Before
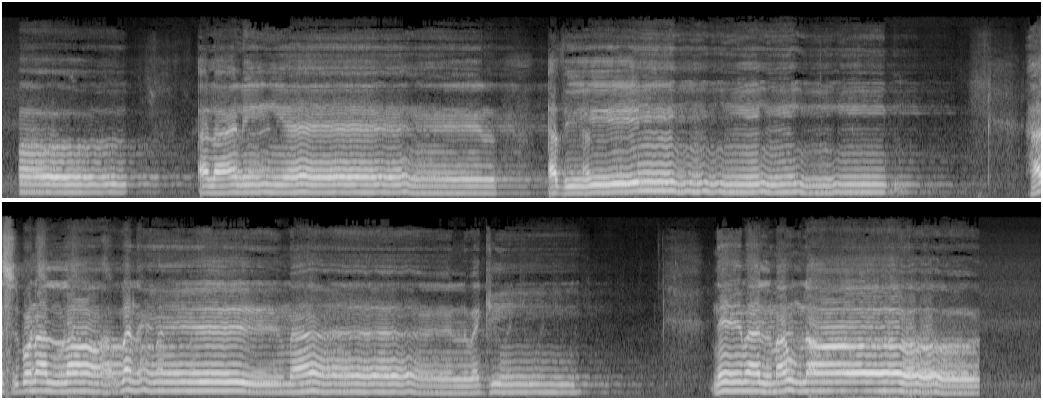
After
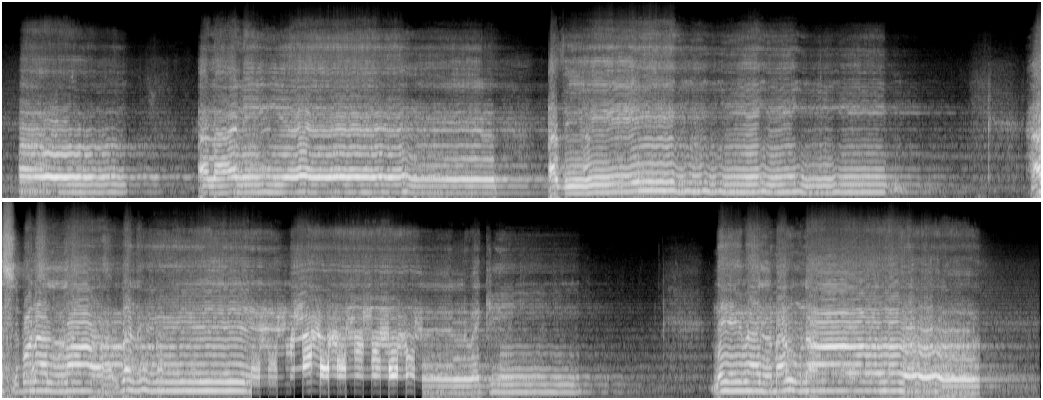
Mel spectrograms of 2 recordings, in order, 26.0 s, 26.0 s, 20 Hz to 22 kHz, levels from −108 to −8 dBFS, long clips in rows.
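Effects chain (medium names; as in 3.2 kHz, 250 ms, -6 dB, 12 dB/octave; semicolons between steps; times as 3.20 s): level-controlled noise filter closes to 2.4 kHz, open at -25 dBFS; comb 4.6 ms, depth 83%; reverberation RT60 3.0 s, pre-delay 26 ms, DRR 19.5 dB; valve stage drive 24 dB, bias 0.7; peaking EQ 3.3 kHz -6.5 dB 0.63 oct; 16.11–18.25 s: step-sequenced high-pass 9.3 Hz 630–2000 Hz; trim +8 dB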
